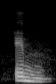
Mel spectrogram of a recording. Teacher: Notice how I'm not pronouncing any short or long vowel after the ba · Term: Sukun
